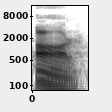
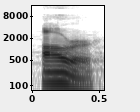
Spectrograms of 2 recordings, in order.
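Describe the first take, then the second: First: It is said as one syllable, like 'ar'. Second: It is said as two syllables, like 'ower'. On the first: The speaker calls it wrong. "Normally लोग बोलते हैं आर, जो कि बिल्कुल गलत pronunciation है" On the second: The speaker calls it right. "आपने इसको क्या बोलना है"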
